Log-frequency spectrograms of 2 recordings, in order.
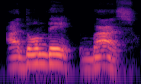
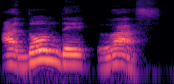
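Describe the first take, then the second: First: ¿A dónde vas? slowly repeated; slow model phrase. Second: ¿A dónde vas? said very slowly and clearly; slow model phrase. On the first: Teacher repeats ¿A dónde vas? slowly for learners. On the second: Teacher slowly models ¿A dónde vas? for learners. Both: Shown as a demonstration. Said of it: "You have to say".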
